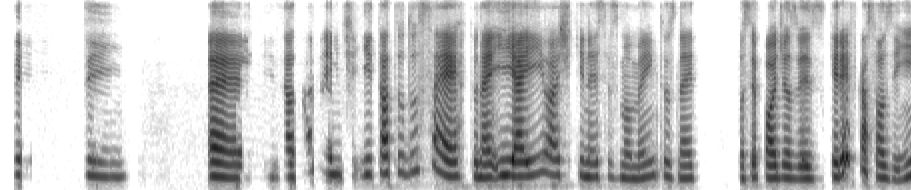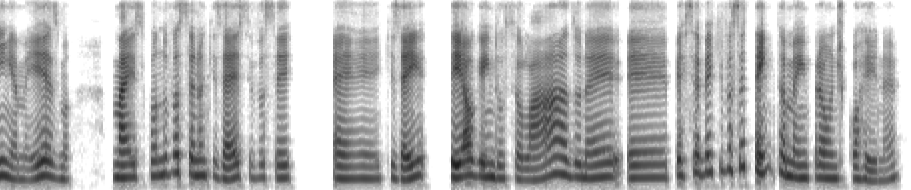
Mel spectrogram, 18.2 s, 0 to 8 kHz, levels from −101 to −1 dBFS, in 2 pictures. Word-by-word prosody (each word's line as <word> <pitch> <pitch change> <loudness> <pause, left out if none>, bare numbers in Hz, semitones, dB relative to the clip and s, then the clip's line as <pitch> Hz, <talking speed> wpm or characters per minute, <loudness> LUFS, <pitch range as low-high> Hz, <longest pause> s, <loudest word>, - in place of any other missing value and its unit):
Sim 245 - 0 0.6
sim. 220 -2 -8 0.8
É, 215 -3 +8 0.3
exatamente, 250 - -5
e 250 - -3
está 270 +2 +4
tudo 285 +2 -11
certo, 230 -7 +3
né, 205 -1 +5
e 240 +2 +4
aí 230 +4 +7
eu 280 - -6
acho 245 -1 -3
que, 240 - -8
nesses 215 -1 -6
momentos, 205 +3 -5
né, 195 0 -4 0.4
você 190 0 -4
pode, 200 0 +3
às 195 -1 -1
vezes, 190 0 -2
querer - - +7
ficar - - -1
sozinha 200 +1 -2
mesma, 185 +1 -2 0.4
mas 210 0 +3
quando 235 +3 -4
você 280 -1 -2
não 240 0 0
quiser, 200 -4 -1
se 210 -2 -18
você, 200 0 -7 0.4
eh, 190 0 -4
quiser 200 +4 +1 0.2
ter 210 0 +8
alguém 220 -2 +2
do 195 -1 -5
seu 190 -2 -8
lado, 210 +6 0
né, 210 +4 -2
eh, 205 +1 -4
perceber 275 +4 -3
que 310 - -13
você 335 +3 -4
tem 300 -4 +4
também 225 -9 0
para 200 0 -3
onde 195 0 -4
correr, 180 -5 -5
né. 175 +6 -12
215 Hz, 165 wpm, -25 LUFS, 195-240 Hz, 0.8 s, É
